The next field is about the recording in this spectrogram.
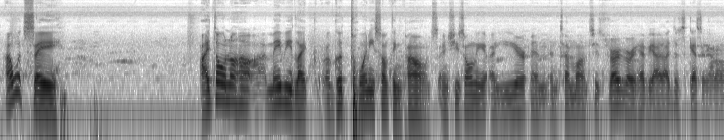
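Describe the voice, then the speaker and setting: A man from the United States, hosting an informal Bible study in a halting, rambling way and lifting his voice when he reads scripture aloud. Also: slight background noise. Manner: rambling, halting, lifts pitch and volume when reading scripture. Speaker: Bible teacher and ministry host. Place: home in the Philippines.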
